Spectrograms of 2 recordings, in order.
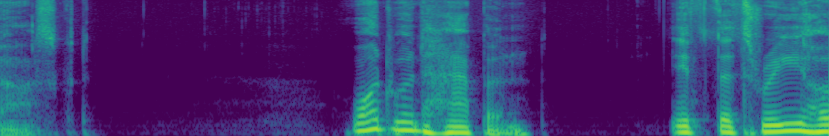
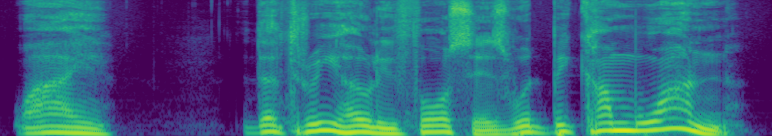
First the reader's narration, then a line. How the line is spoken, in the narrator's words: exclaimed Archangel Louisos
